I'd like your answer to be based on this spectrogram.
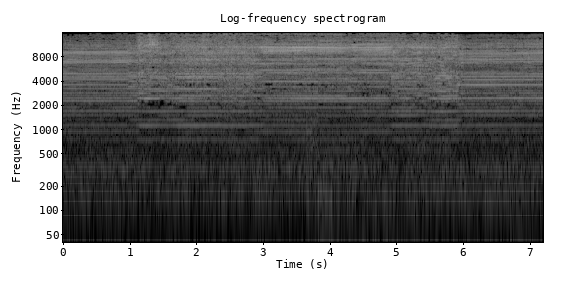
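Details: Handheld electric dental calculus remover (high-frequency vibration tartar scraper) operating: steady high-pitched electric buzzing in a small room.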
